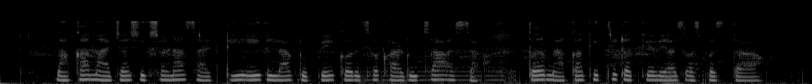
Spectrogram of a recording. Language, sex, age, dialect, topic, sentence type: Marathi, female, 18-24, Southern Konkan, banking, question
